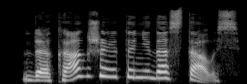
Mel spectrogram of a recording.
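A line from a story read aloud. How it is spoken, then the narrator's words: Indignant. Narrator (Russian): Возмущенно всплеснула руками Манефа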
